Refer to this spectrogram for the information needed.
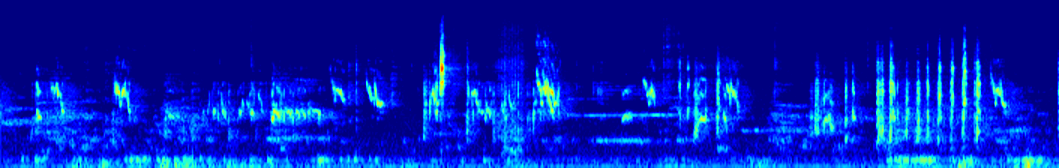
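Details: Chattering budgerigar mixing soft warbles, squeaky chirps and a quick rattling series of clicks toward the end, all fairly quiet and irregular.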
